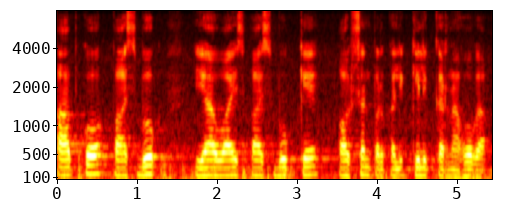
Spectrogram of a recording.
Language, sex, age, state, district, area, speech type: Urdu, male, 30-45, Delhi, North East Delhi, urban, spontaneous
